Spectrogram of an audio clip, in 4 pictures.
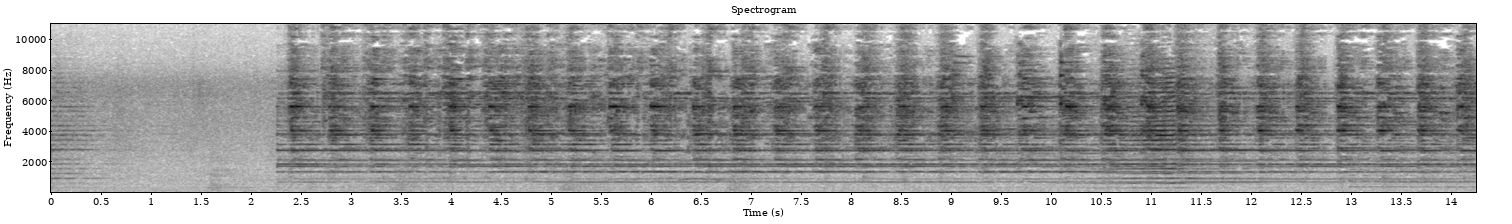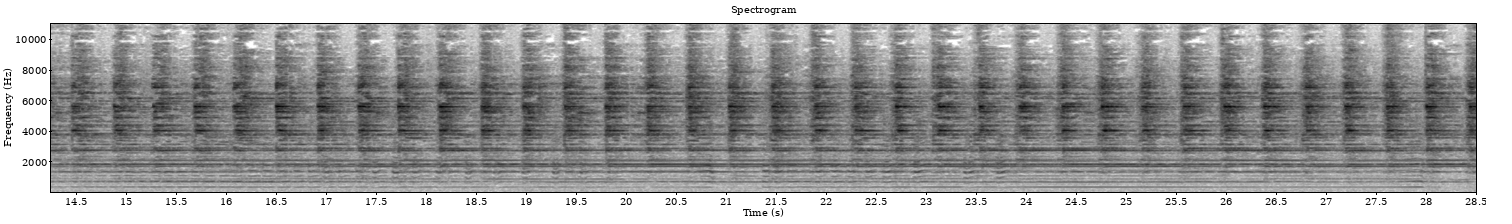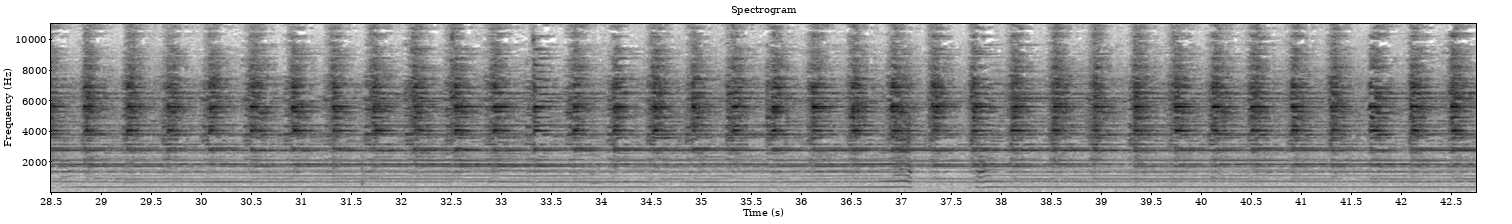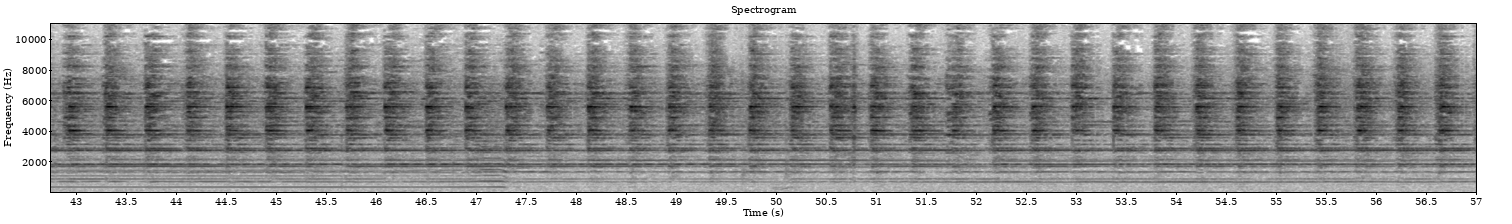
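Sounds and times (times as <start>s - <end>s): conch shell blowing: 0.0s - 0.7s, 8.5s - 48.4s
bell rung in rapid strikes: 2.3s - 57.0s.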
